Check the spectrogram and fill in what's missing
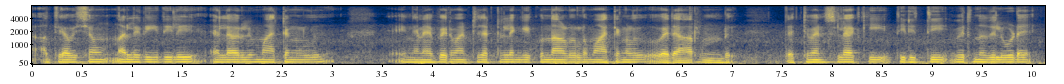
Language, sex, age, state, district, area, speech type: Malayalam, male, 30-45, Kerala, Malappuram, rural, spontaneous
